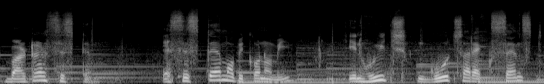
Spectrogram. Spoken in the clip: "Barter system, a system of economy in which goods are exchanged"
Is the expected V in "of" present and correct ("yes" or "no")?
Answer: no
